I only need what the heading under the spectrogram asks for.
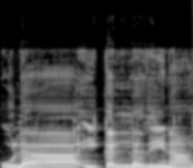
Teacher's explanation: वाव silent है, तो हमने हमज़ा की पेश को बढ़ाना नहीं है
